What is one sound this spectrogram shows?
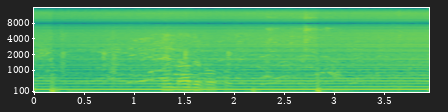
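A drum is struck lightly a few times.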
